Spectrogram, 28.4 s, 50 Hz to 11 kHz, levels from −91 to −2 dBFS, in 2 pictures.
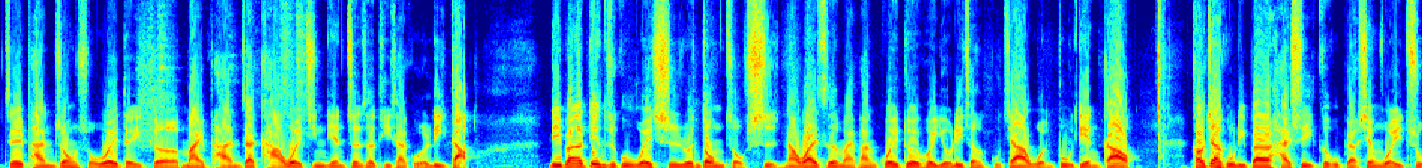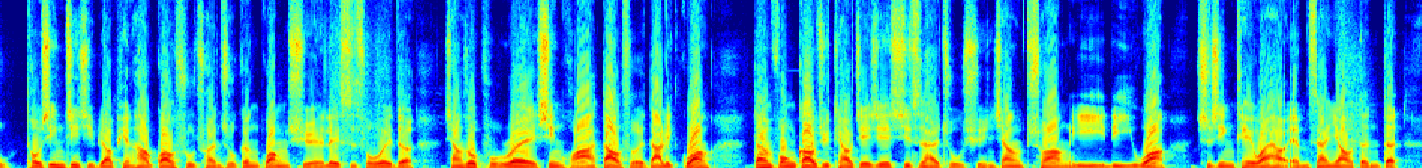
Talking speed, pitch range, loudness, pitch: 280 characters per minute, 90-110 Hz, -15 LUFS, 100 Hz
